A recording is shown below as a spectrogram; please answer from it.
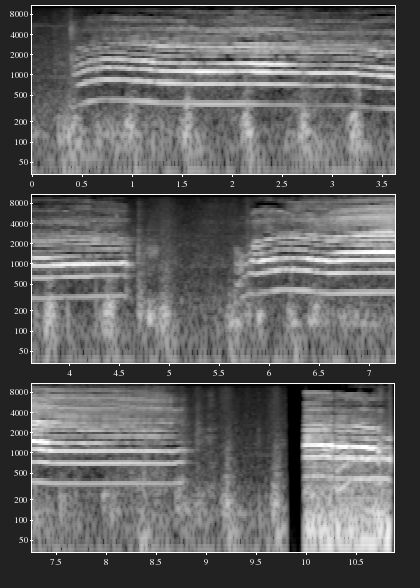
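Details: Domestic cats in a fight, one giving long, steady, harmonic yowls of about four seconds and three seconds with a short pause between them, then a sharp burst of a fresh yowl at the end.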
